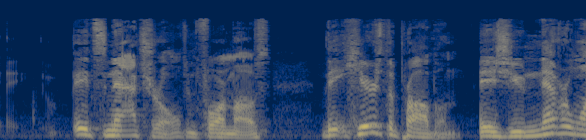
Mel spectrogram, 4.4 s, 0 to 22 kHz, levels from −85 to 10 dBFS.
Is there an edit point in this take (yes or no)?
yes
